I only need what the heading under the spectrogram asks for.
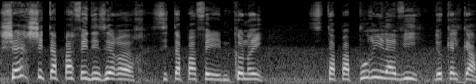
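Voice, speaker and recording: A woman speaks at a moderate pace in a high voice with ordinary pitch variation, the sound dry and close with no echo. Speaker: tarot card reader vlogger. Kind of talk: casual vlog monologue. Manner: halting, many hesitations; soft-spoken.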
